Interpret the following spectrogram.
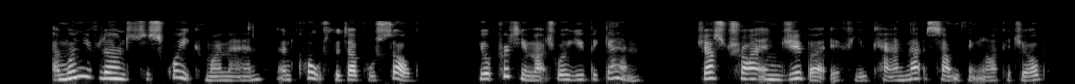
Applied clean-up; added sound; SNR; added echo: neural mask model Resemble Enhance denoiser.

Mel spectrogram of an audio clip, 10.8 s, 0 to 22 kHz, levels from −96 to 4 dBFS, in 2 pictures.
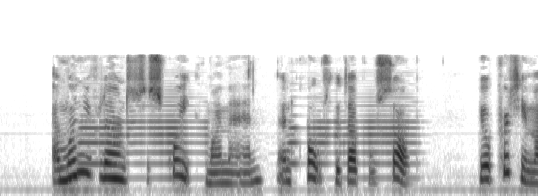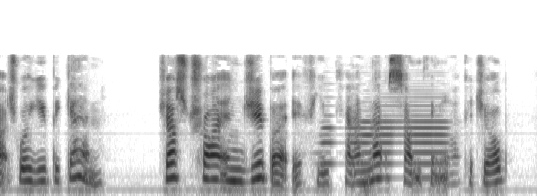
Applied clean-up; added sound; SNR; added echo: neural mask model RNNoise.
